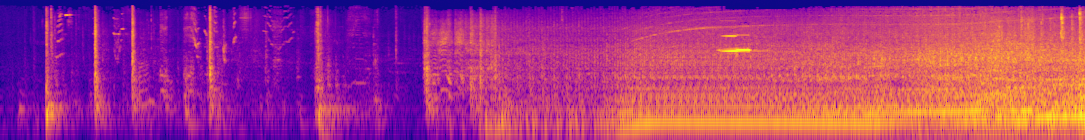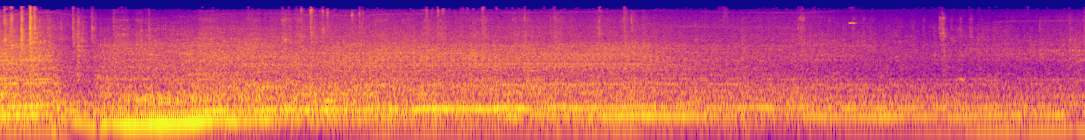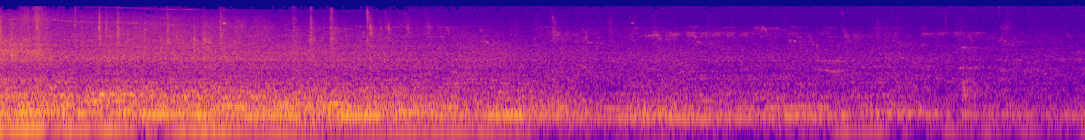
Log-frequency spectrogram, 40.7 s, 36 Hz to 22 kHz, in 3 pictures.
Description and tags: truck big diesel water tank start back up short beep pull away slow speed dirt road Gaza 2016
beep, short, truck, away, start, big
